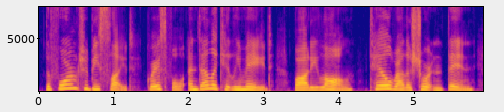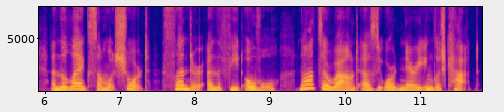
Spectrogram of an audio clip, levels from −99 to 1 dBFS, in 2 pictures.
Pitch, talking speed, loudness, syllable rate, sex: 245 Hz, 170 wpm, -17 LUFS, 4.9 syllables/s, female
